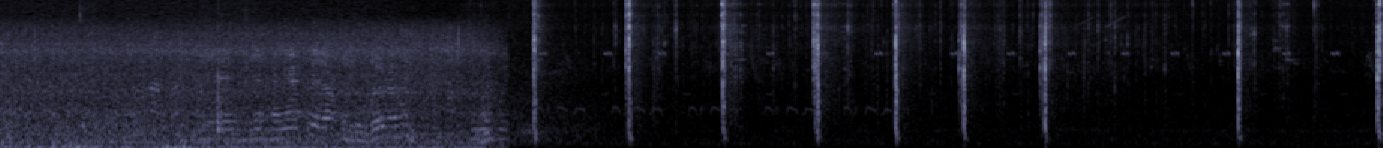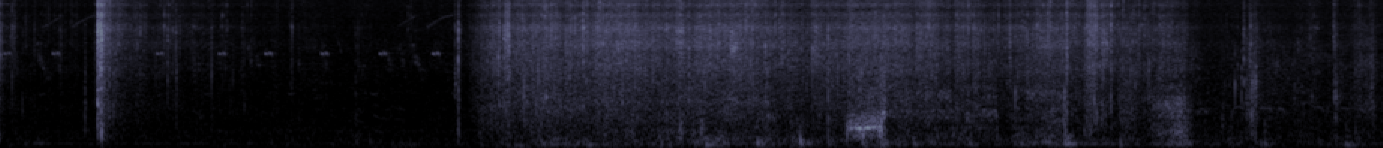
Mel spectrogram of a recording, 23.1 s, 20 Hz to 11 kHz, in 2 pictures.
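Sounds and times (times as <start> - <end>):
blade chopping tree branch: 4.4 - 9.2, 10.2 - 10.6, 11.4 - 13.0.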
